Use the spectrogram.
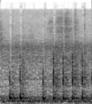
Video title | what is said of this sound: How To Cut Base Molding Inside Cope and Outside Corner on a Round Corner Bead | knocking on the drywall I'm searching for studs if it sounds Hollow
